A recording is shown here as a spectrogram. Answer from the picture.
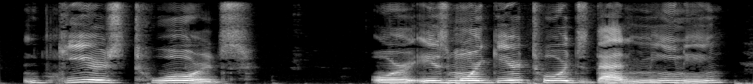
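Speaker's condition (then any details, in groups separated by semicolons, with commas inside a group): Cerebral palsy, mixed, mild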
